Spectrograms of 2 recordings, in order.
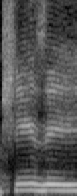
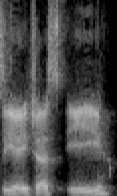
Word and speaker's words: CHSE: you say it because i've heard cheesy jesse officially the official way is chse because any of the other things are just obviously means of ease of communication i know for myself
